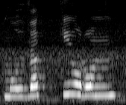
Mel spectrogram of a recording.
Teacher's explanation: کاف زیر کی مذکی را دو پیش رن مذکرن ٹھیک ہے ذال نرم پڑھنی ہے را کو دونوں موٹا پڑھنا ہے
